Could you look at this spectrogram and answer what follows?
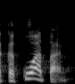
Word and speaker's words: kekuatan: Kata-kata kekuatan.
